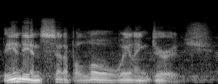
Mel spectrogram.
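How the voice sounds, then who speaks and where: An actor playing a hardboiled American insurance investigator who narrates in first person and talks in a terse, matter-of-fact way, in a 1950s radio drama. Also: male voice, low voice, moderate pace, close to an everyday voice. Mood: steady. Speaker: narrator and lead detective. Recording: old radio transcription with music bed.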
